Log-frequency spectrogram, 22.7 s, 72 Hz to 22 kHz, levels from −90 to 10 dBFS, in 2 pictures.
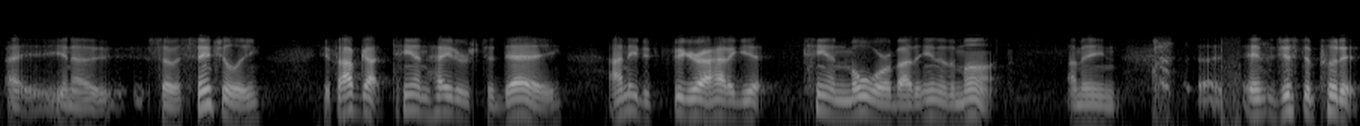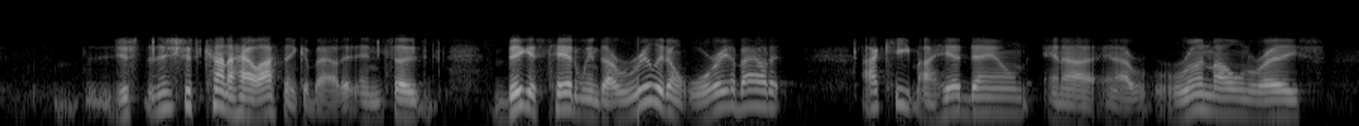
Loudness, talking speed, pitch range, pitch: -37 LUFS, 185 wpm, 120-160 Hz, 135 Hz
